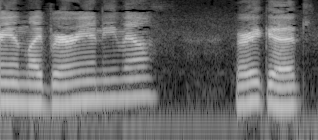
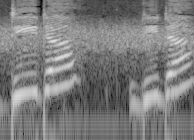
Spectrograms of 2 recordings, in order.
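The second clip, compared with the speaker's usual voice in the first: calling out; 8 semitones higher than usual. Real, not acted. Host checking whether the caller is on the line, calling out. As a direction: call out the name, pitched up and questioning.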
